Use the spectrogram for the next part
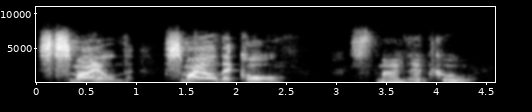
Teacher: Let's go to the S sound here. Okay, instead of smiled with a Z, it's unvoiced S.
